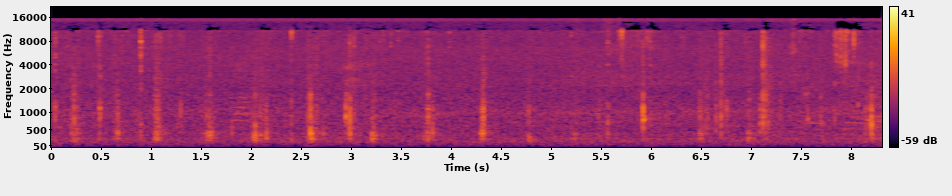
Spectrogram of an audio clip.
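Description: Close-up chewing and crunching of slate pencil pieces and clay: irregular crisp crunches, about two a second, with a short pause about five seconds in.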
